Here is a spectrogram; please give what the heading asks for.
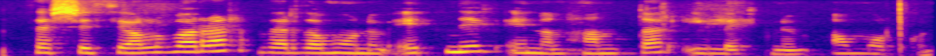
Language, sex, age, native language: Icelandic, female, 50-59, Icelandic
